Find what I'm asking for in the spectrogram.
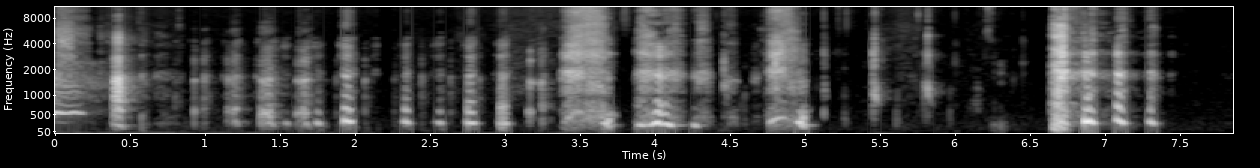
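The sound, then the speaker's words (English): Someone imitates chewing a sandwich with their mouth, producing wet smacking and munching sounds in a steady rhythm, with a few louder, breathier bursts mixed in and no talking. “Loads of people are switched off now who can't bear that. Can't bear chewing.”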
